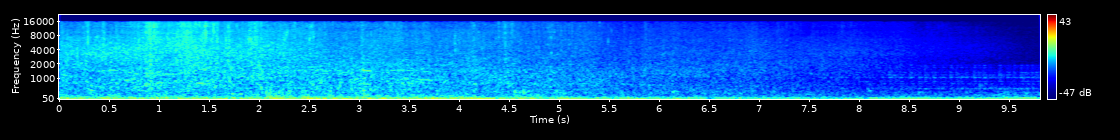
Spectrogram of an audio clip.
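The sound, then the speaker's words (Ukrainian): A light gust of wind sweeps over open water with a soft surf-like hiss, swelling early and gradually easing toward the end. No voices are heard. “Легкий порив вітру, і далі все сталося дуже швидко.”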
